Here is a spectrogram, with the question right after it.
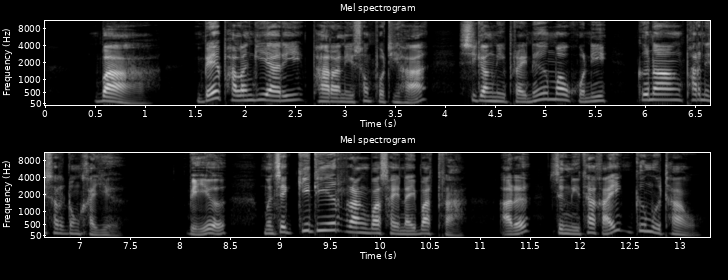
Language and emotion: Bodo, surprised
